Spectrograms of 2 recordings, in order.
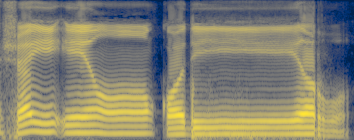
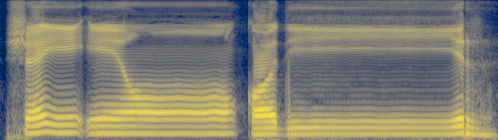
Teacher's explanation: Tapi dia tipis ra-nya. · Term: ra tarqiq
